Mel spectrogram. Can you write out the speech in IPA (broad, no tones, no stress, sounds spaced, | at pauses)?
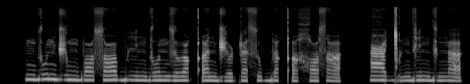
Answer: n d u n d͡ʒ u m b oː sˤ ɵː b iː n d o n z ɵː qʼ i n d͡ʒ ɵː ʈ a s u b i qʼ ɐ χ o sˤ a | ʕ e ɡ͡ǀ ɵ n d i n d ɨ ŋ a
